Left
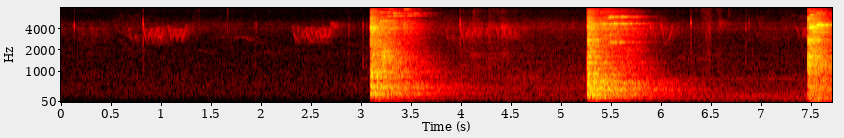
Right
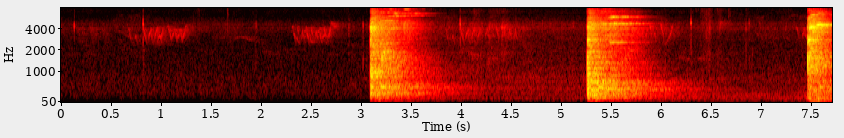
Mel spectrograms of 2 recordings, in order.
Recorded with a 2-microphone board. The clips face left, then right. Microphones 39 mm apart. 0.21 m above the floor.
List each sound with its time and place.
3.1 s breaking glass: 30° right (ahead or behind), 0.9 m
